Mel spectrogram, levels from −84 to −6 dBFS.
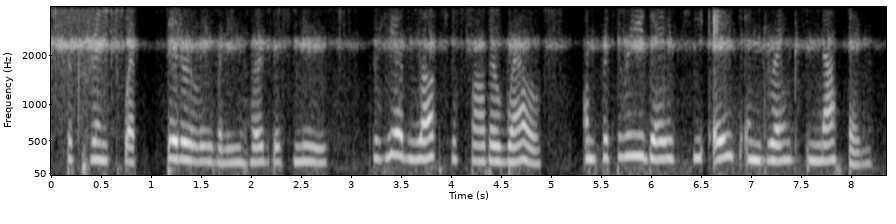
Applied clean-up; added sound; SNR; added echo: neural mask model RNNoise.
